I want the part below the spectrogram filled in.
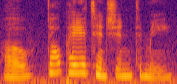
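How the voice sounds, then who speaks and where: Storybook casting: ageing female spider played by a woman, gentle, dignified and tired, articulate, unhurried, medium pitch. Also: expressive. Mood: sad, weary. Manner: composed, articulate, slightly formal.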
